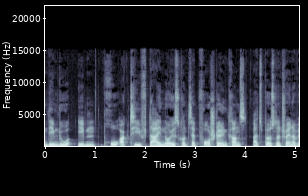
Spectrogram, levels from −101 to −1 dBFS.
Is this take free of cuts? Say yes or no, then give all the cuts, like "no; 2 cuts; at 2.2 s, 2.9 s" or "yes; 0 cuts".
yes; 0 cuts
